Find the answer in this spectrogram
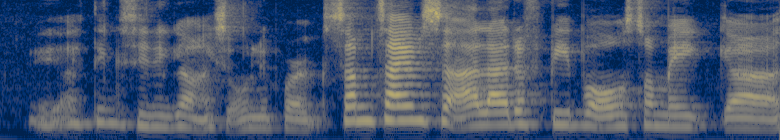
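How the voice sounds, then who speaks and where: A woman in a Filipino accent, with lively intonation and a fairly quick pace. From Philippines. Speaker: vlogger. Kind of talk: product haul vlog. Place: home room. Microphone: phone near.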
